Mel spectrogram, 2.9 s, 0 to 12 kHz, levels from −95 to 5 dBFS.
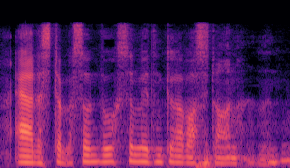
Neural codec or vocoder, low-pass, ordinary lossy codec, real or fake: codec, 16 kHz, 0.5 kbps, FunCodec, trained on LibriTTS, 25 frames a second; 7.2 kHz; AAC, 64 kbps; fake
